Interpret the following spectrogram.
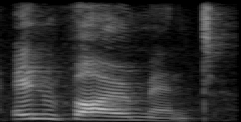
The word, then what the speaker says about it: environment: on mint that is not how it is pronounced my dear friends its environment okay environment you make sure the verb or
